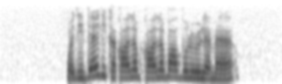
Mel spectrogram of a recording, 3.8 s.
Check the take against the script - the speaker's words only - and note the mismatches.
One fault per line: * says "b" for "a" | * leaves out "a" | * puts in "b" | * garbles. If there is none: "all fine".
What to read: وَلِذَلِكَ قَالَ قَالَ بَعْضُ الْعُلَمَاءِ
all fine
